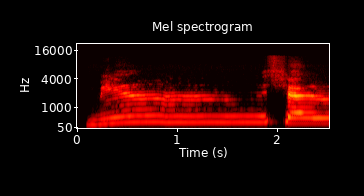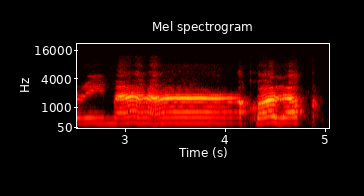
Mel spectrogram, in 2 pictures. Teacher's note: तो ये नून को नाक में सिर्फ गुनगुनाना है, पढ़ना नहीं है, गुनगुनाना है। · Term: इक्फा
